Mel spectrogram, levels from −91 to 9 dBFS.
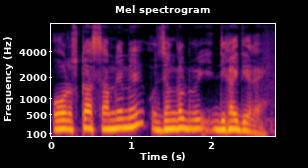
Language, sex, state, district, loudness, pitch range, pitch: Hindi, male, Arunachal Pradesh, Longding, -13 LUFS, 170-195 Hz, 180 Hz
